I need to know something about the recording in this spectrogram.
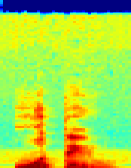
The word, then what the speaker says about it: útero: A terceira palavra é útero. Percebam que o U com acento agudo torna este som na palavra mais forte.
